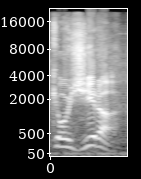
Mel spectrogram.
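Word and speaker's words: ゴジラ: it's editor ID is Gojira which is the Japanese word for Godzilla and apparently the correct way to pronounce Godzilla Gojira and then someone went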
